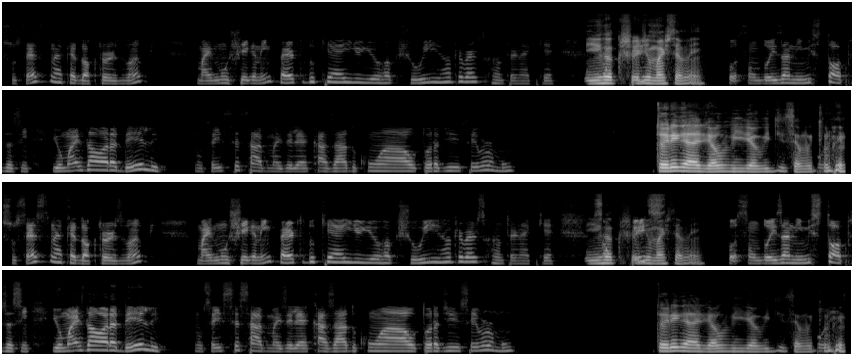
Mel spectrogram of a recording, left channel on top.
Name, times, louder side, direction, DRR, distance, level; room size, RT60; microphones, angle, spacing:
voice 1, 0.0-6.6 7.3-10.1 10.4-13.6 16.6-16.9, right 3 dB, 75° right, 2.5 m, -36 dB
voice 2, 5.8-7.0 15.0-16.9, left 6 dB, 90° left, 0.5 m, -25 dB
head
